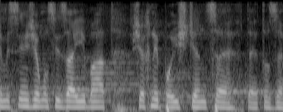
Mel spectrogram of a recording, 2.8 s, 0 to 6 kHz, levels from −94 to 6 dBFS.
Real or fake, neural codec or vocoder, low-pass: real; none; 5.4 kHz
